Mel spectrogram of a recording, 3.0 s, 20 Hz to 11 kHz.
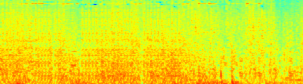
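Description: Gunfire in the action shooter game 50 Cent: Blood on the Sand, a dense, continuous burst of automatic weapon fire with no let-up, loud and close throughout.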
